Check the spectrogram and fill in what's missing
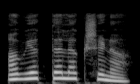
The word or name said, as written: ಅವ್ಯಕ್ತಲಕ್ಷಣ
